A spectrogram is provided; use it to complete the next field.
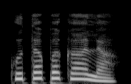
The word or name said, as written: ಕುತುಪಕಾಲ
